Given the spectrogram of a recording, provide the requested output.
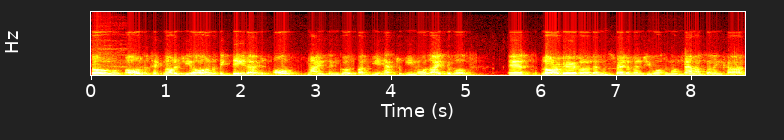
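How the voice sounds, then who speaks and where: Over an audible room echo, a man talks at a fairly quick pace in a somewhat breathy voice with fairly even intonation. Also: medium pitch for a man. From Germany. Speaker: car reviewer and salesperson. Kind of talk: panel discussion.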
